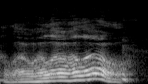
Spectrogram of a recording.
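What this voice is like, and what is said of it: Showbiz podcast announcer voice. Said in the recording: “that's my showbiz podcast voice”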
